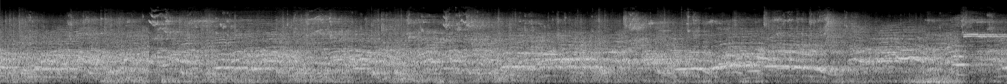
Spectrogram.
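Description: Basketball game in a large, echoing gym: a basketball dribbled on the hardwood court, with sneakers squeaking and spectators talking and calling out throughout.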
